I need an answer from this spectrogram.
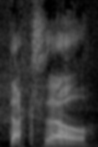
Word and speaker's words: Duxelles: Duxelles. But Duxelles. it's pronounced duxelle. But you can call it a duxelle.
